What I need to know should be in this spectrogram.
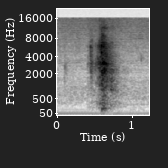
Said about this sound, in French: On frappe à la porte. Entrez.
